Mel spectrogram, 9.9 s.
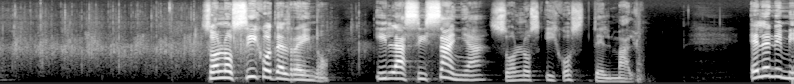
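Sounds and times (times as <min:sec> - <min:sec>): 
audience applause: 0:00.0 - 0:04.7
speech: 0:02.6 - 0:08.2, 0:09.4 - 0:09.9.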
